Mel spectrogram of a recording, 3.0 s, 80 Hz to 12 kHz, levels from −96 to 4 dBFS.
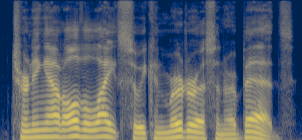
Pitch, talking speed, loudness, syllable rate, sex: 145 Hz, 260 wpm, -16 LUFS, 5.4 syllables/s, male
